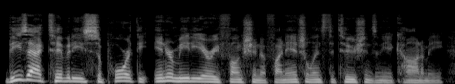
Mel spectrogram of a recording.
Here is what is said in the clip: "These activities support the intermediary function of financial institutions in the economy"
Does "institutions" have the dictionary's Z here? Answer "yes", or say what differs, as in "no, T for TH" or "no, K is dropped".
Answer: yes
